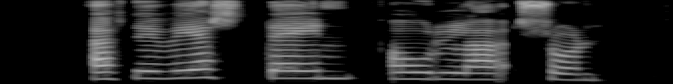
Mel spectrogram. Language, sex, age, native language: Icelandic, female, 10, Icelandic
